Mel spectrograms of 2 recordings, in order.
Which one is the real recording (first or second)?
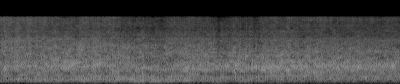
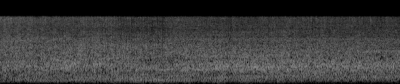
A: second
